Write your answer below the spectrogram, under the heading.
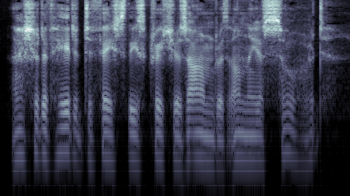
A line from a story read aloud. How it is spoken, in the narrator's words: she murmured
